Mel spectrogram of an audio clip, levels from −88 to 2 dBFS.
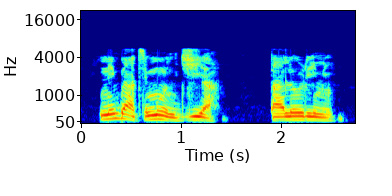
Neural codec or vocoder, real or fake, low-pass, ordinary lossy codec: none; real; 5.4 kHz; none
